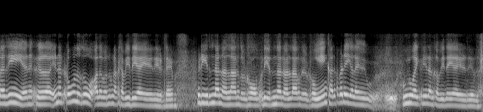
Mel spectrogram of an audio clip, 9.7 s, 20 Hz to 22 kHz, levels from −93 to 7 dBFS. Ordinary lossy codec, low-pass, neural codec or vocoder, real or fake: none; 7.2 kHz; codec, 16 kHz in and 24 kHz out, 0.9 kbps, LongCat-Audio-Codec, four codebook decoder; fake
